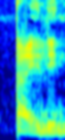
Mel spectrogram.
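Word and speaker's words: ptyalin: टाइलिन, यहाँ पर पी जो है वो साइलेंट है।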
